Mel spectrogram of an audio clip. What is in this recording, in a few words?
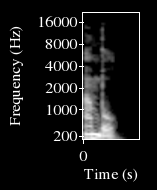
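"amble", English, British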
